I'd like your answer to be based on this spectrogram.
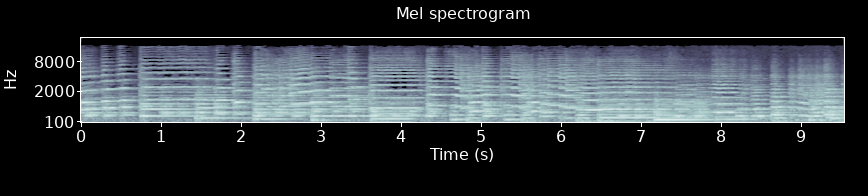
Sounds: violin, music, musical instrument

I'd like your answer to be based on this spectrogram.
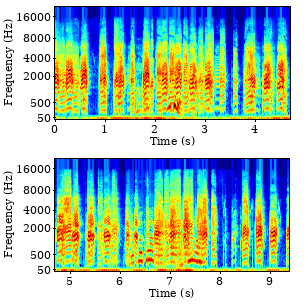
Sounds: duck quacking

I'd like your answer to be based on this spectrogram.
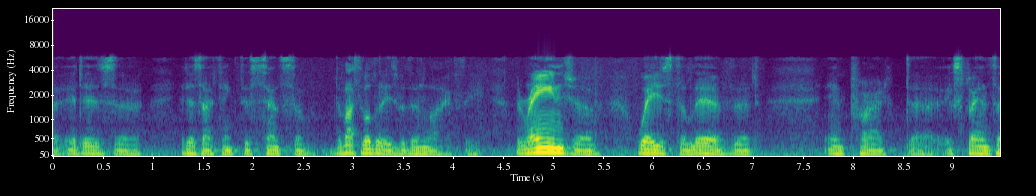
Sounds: speech

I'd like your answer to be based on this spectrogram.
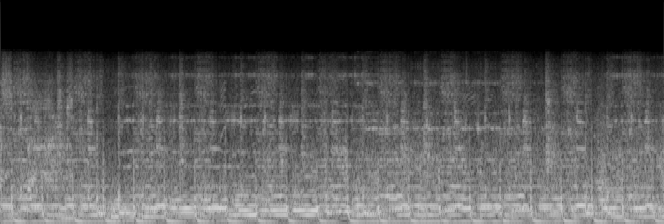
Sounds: music, electronic music

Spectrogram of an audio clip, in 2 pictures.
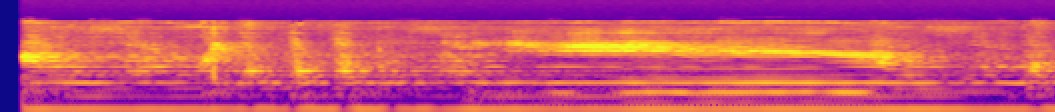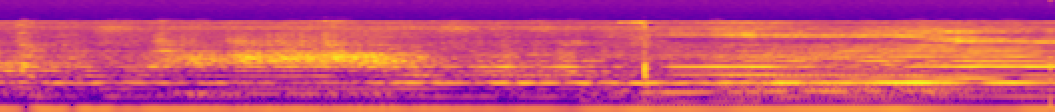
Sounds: playing didgeridoo

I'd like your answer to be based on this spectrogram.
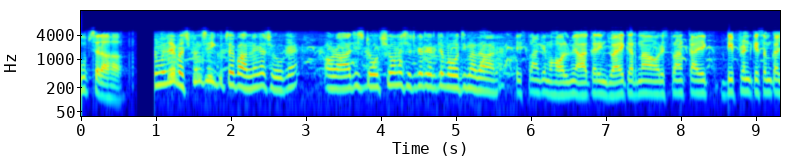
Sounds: speech

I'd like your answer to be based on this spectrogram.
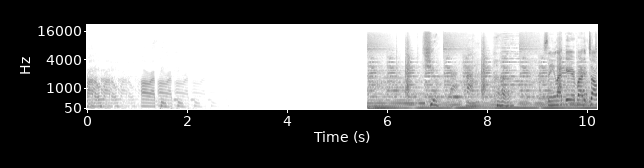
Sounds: speech, music

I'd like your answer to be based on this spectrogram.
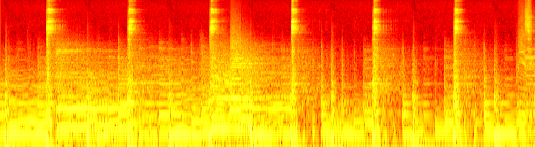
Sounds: blues, musical instrument, music, plucked string instrument, strum, guitar

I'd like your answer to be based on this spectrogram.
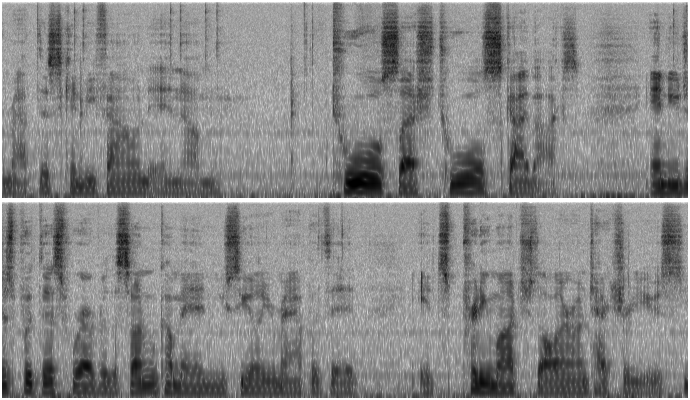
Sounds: speech

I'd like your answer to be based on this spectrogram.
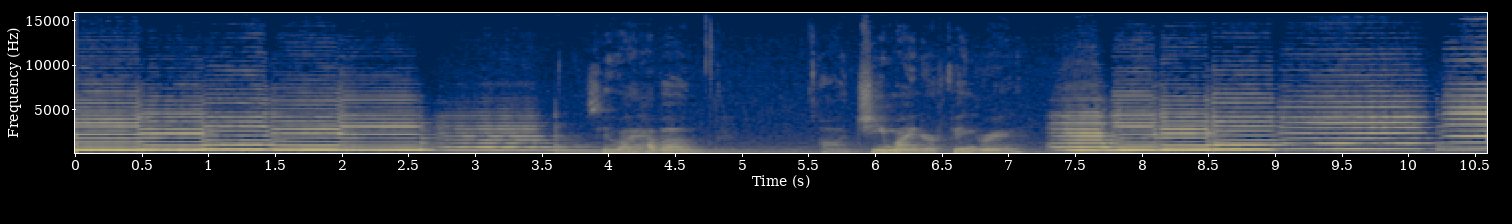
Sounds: speech, musical instrument, violin, music

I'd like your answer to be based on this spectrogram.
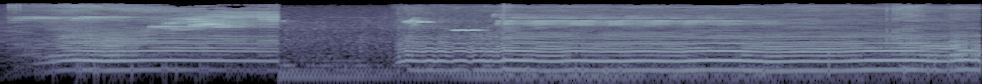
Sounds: bee

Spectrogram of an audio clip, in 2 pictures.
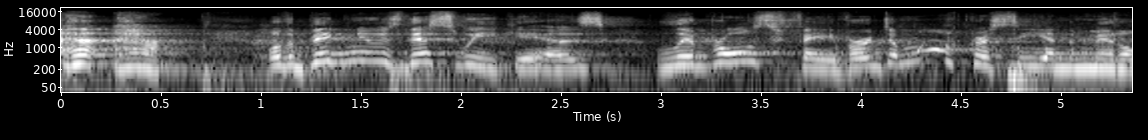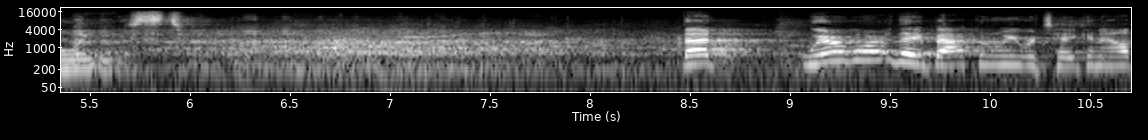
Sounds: narration, female speech, speech

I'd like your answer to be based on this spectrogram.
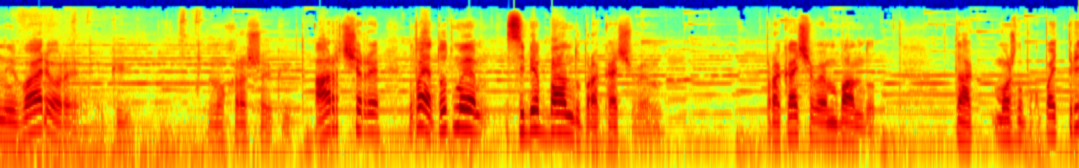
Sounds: speech, music

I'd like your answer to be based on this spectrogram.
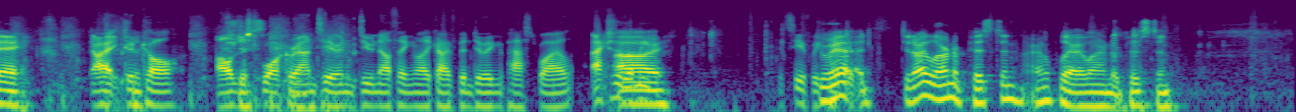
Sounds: speech

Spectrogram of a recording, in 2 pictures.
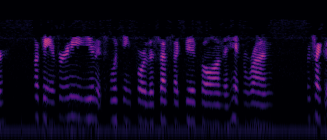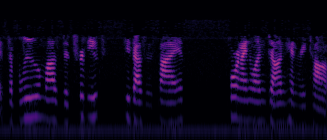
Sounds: police radio chatter

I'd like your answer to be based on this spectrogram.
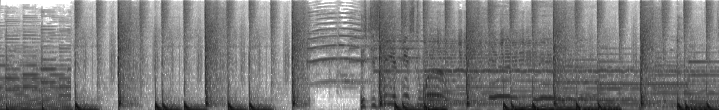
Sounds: music, sampler

